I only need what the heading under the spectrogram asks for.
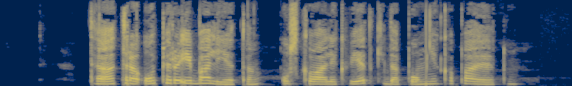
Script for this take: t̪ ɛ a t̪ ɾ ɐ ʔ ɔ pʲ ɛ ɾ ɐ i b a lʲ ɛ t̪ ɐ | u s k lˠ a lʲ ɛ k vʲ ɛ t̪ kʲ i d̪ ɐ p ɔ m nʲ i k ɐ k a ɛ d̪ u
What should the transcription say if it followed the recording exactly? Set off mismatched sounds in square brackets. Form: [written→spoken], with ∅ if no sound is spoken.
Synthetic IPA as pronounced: t̪ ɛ a t̪ ɾ ɐ ʔ ɔ pʲ ɛ ɾ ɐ i b a lʲ ɛ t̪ ɐ | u s k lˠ a lʲ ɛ k vʲ ɛ t̪ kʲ i d̪ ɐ p ɔ m nʲ i k ɐ [k→p] a ɛ [d̪→t̪] u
